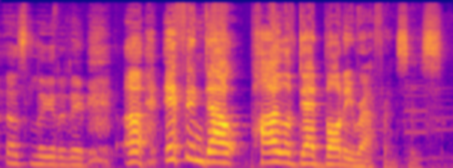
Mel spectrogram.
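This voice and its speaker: A woman's voice: medium pitch, big pitch swings, a little fast, a bit bright. A woman co-hosting a casual reaction chat about fan predictions, with a jokey, sweary, giggly manner. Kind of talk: casual banter commentary. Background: music.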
